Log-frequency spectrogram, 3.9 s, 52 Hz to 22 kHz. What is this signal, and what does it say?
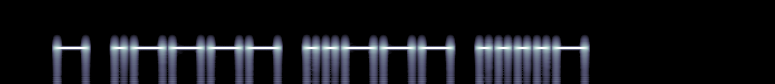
Morse code, heard as a keyed tone, about 25 wpm, 700 Hz. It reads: T124
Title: Numbers - Contest Style - 4-Digit 25wpm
